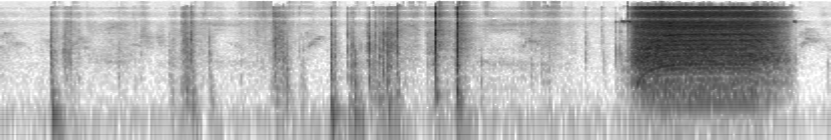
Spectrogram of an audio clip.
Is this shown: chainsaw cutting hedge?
yes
